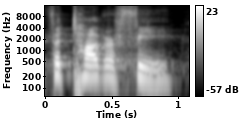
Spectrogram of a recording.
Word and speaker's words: photography: 자, 사진술 photography. 그래서 photograph 할 때 강세가 앞에 왔다라면 photographer 내지는 photography 같은 경우엔 중간에 강세 오니까 이 부분 꼭 기억하시고 정확하게 발음해 주실 줄 아셔야 되세요.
